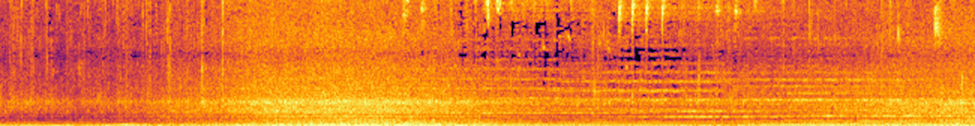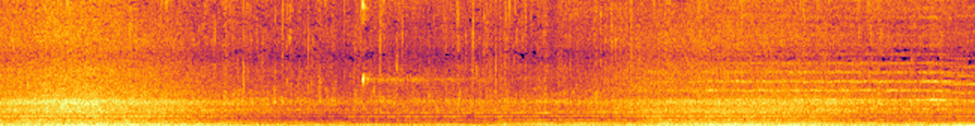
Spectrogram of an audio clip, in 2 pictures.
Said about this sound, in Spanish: Eric eh, agacha la cabeza, pone mucha atención y por debajo del, bramido del mar y de las gotas que de forma constante caen en la cueva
